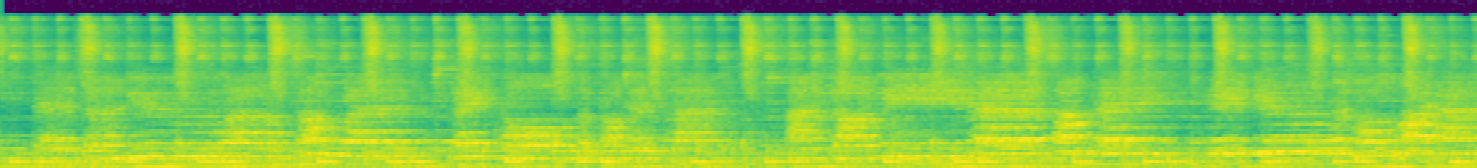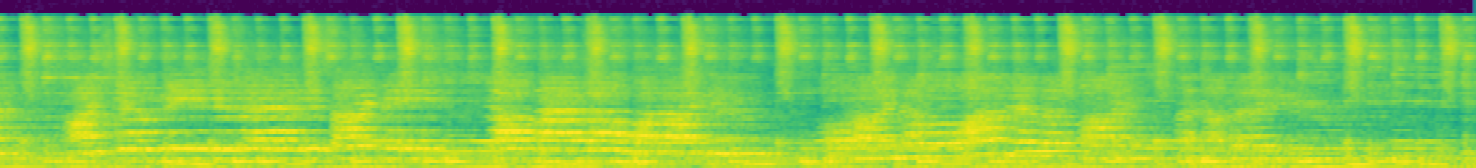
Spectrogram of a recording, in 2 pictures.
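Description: Mixed choir of women and men singing together in performance, over an accompaniment with a steady beat of about two strokes a second and a deep bass line.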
